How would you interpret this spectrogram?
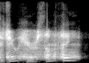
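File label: heard sound, professional female; vo; Counter Strike Model Pack; CS:GO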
